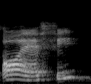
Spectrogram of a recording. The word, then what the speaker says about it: of: Quando temos OF, tem sons de V. Lembra da abelha? Ok? Of, of. Quando você tem dois F, que já é outra coisa, que significa desligado, aí você vai ter a pronúncia com F mesmo.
